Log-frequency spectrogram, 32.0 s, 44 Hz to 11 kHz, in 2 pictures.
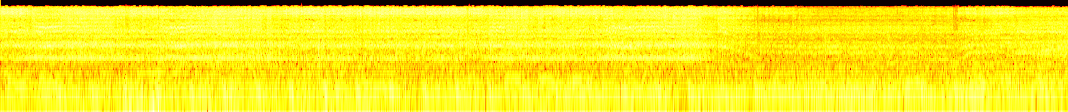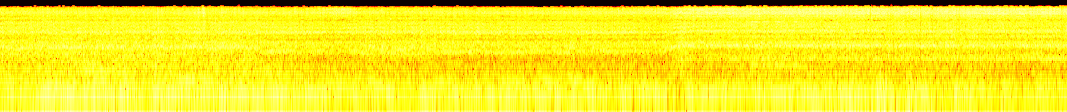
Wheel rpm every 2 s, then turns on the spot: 160, 160, 160, 160, 160, 130, 70, 90, 110, 120, 120, 120, 110, 150, 160, 160.
none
